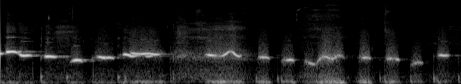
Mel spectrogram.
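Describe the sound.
A person whistling a bright melody as a run of many short, clear notes, with brief gaps between phrases and no talk.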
